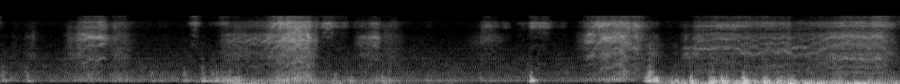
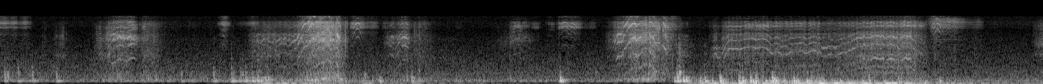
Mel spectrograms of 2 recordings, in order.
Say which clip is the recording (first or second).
second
